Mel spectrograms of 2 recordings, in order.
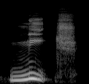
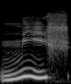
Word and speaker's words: niche: to pronounce nich British at this point in time in the US nich with a CH is still the more common pronunciation but Niche is gaining ground our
